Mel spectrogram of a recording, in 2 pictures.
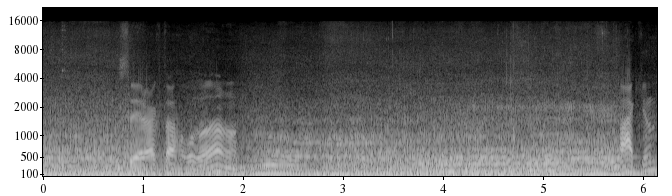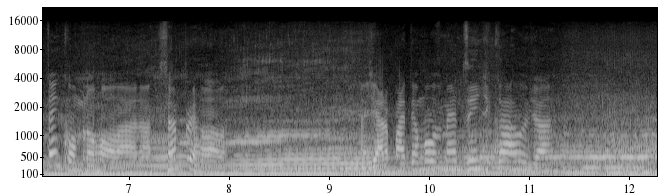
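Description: A motorcycle engine revs up and down as gears change.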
